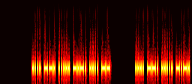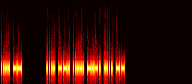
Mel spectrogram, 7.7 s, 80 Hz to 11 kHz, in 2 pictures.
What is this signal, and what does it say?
Morse code, heard as a keyed tone, about 52 wpm, 700 Hz. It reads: HG5CHM HG5CHM HG5CHM
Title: DXCC-100 Call Signs - 6 Characters - Repeated 3x - 50wpm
